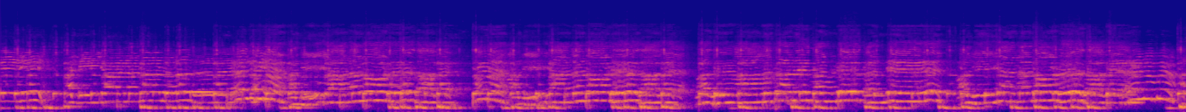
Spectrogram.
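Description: Music for a Valli Kummi folk dance: a voice sings a flowing melody over a steady, rhythmic drum beat, with two brief breaks in the music.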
